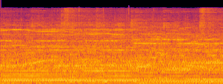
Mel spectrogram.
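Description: Live hip-hop concert: a song's instrumental intro playing loud over the PA, held synth-like chords that change about halfway through, with the crowd shouting over it.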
